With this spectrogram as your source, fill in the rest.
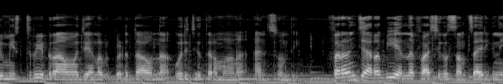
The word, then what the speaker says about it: Incendies: ഈ ചിത്രത്തിന്റെ പേര് ഇൻസെൻറ്റീസ് എന്നാണ് വായിക്കുന്നതെങ്കിലും ഇതൊരു ഫ്രഞ്ച് പദമാണ്. ഇതിന്റെ ഉച്ചാരണം അൻസന്തി എന്നാണ്.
